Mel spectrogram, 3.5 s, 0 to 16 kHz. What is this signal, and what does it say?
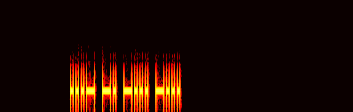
Morse code, heard as a keyed tone, about 44 wpm, 700 Hz. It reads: VNBB
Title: All Cut Numbers - 4-Digit 45wpm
